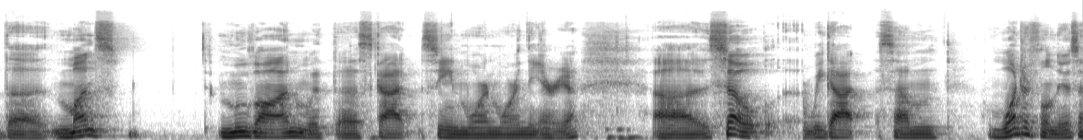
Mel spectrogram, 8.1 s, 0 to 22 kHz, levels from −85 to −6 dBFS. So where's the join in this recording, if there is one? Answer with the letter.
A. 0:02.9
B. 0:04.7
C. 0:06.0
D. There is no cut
C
